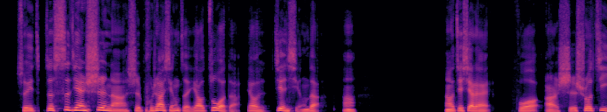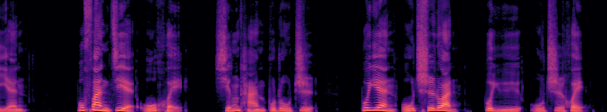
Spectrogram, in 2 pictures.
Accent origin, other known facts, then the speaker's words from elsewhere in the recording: China; 所谓我们中国人说的中庸之道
